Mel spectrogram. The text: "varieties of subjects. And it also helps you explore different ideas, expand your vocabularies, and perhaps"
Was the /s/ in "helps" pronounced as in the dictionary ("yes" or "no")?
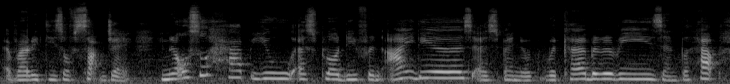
no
